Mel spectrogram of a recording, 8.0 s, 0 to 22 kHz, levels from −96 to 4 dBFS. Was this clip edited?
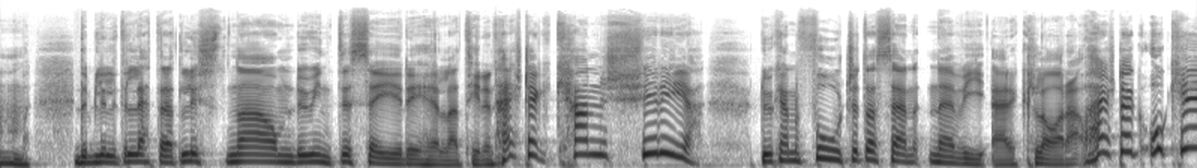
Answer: no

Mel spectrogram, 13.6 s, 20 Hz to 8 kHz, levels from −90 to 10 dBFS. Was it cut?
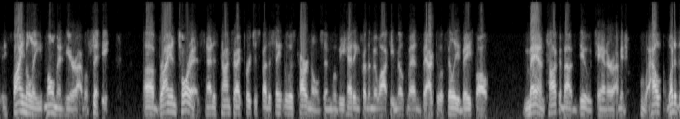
no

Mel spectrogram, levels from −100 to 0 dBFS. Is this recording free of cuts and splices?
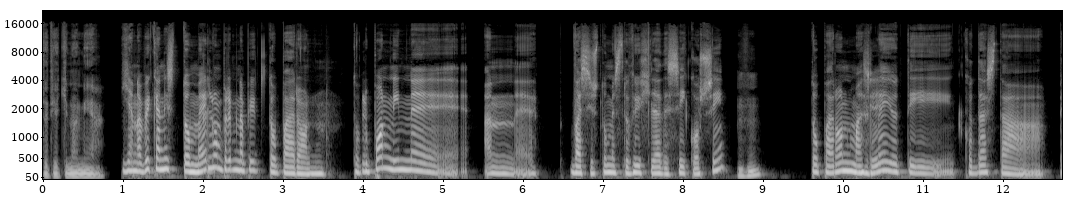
no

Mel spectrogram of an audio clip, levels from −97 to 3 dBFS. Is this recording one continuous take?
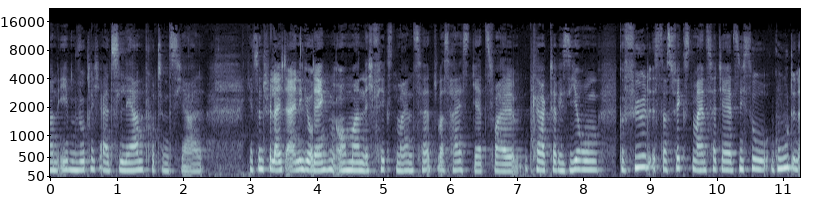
no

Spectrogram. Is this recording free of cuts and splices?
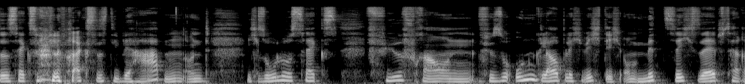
no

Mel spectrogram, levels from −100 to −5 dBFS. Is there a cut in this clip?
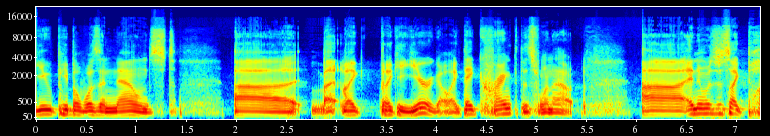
yes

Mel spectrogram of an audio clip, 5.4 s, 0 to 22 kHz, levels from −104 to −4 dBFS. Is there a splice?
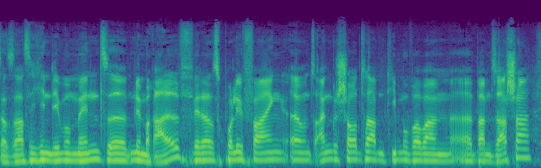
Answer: yes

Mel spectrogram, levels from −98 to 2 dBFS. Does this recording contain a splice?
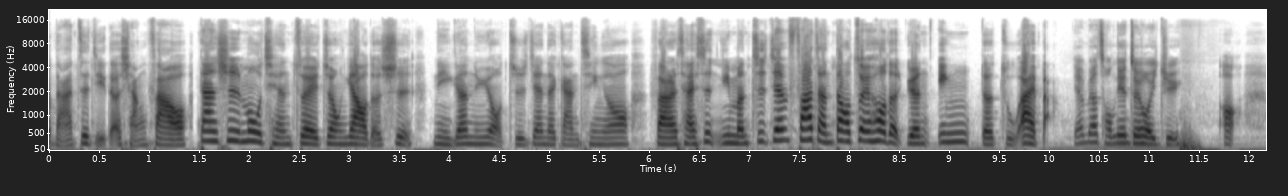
yes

